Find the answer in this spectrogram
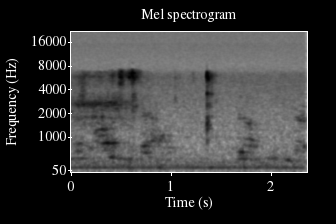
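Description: Near silence, with one faint click a little past halfway through: a computer mouse click.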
